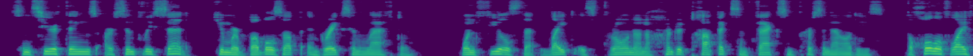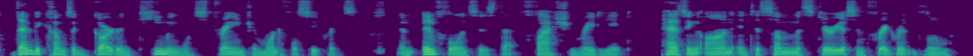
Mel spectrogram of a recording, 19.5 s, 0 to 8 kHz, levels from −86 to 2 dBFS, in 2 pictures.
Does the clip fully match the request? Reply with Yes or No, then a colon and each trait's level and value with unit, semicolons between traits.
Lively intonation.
No: average, 5.0 semitones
